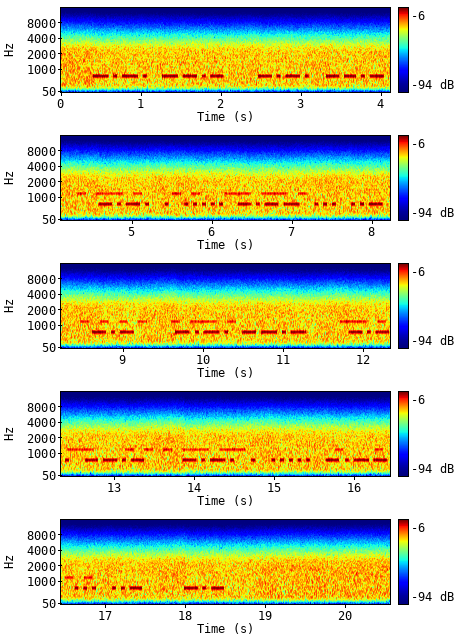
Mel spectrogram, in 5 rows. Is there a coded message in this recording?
Yes: Morse code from 0.3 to 18.5 s, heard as two keyed tones, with heavy radio static. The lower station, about 22 wpm, 710 Hz: CQ CQ CE5YSU K CQ CQ CE5YSU K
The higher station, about 10 wpm, 1190 Hz: RIG HR K3 ES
